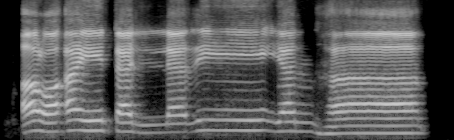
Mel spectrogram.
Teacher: ارأیت الذی ینہا، یا کو نون سے ملائیں گے، یہاں پر نون ساکن ہے، غنہ نہیں کریں گے، ٹھیک ہے، کیونکہ حرف حلقے میں سے ہا آ گیا ہے، اور ہا کو ہم ایک الف کی مقدار کھینچ کر پڑھیں گے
